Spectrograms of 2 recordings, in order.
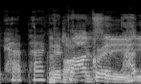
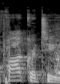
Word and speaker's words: Hippocrates: Hippocrates. – Yes. – Hippocrates.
